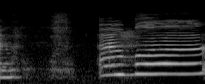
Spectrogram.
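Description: A toddler's voice holding one high note: it rises slightly, then stays steady for about a second, starting about a second in.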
